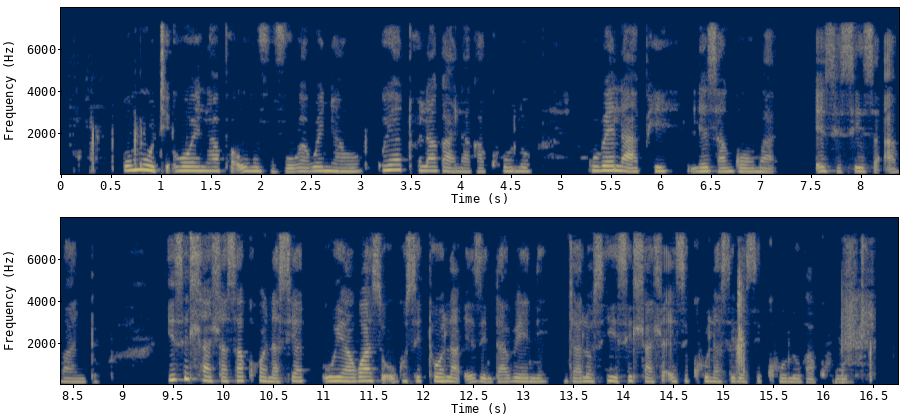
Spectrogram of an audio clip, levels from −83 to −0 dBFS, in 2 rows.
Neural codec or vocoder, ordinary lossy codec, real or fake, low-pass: none; MP3, 64 kbps; real; 7.2 kHz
